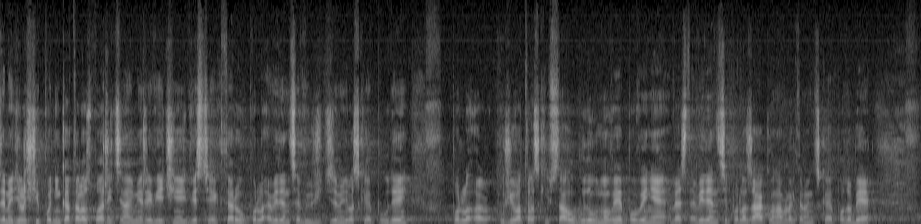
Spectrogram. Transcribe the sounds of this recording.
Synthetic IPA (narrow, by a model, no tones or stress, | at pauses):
zɛmɲɛɟɛlʃciːpodɲɪkat̪ɛlɛɦospodaɾiːt͡sɪnavimɲɛɾɛvjɛt͡ʃiːnɛʒdvjɛscɛɦɛkt̪aɾuːpo̞dlɛɛvɪdɛnt͡sɛvɪuʒiciːzɛmɲɛɟɛlskɛːpuːdɪ | po̞dlɛʔuʒɪvat̪ɛlskiːxfst̪aɦuːbudo̞wno̞vjɛpo̞vɪɲɛvɛːst̪ʔɛvɪdɛnt͡sɪpo̞dlɛzaːko̞navɛlɛk̚t̪ɾonɪt͡skɛːpo̞do̞bjɛ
